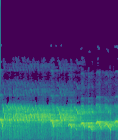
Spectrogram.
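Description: Birds chirping, with a run of quick falling chirps about a second in, over a steady hiss.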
